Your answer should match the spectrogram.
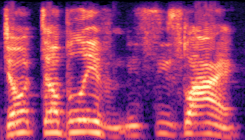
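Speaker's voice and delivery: high, loud desperate plea; desperate cry. Acted. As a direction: shout a warning in panic. Sildar cries out, pleading.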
